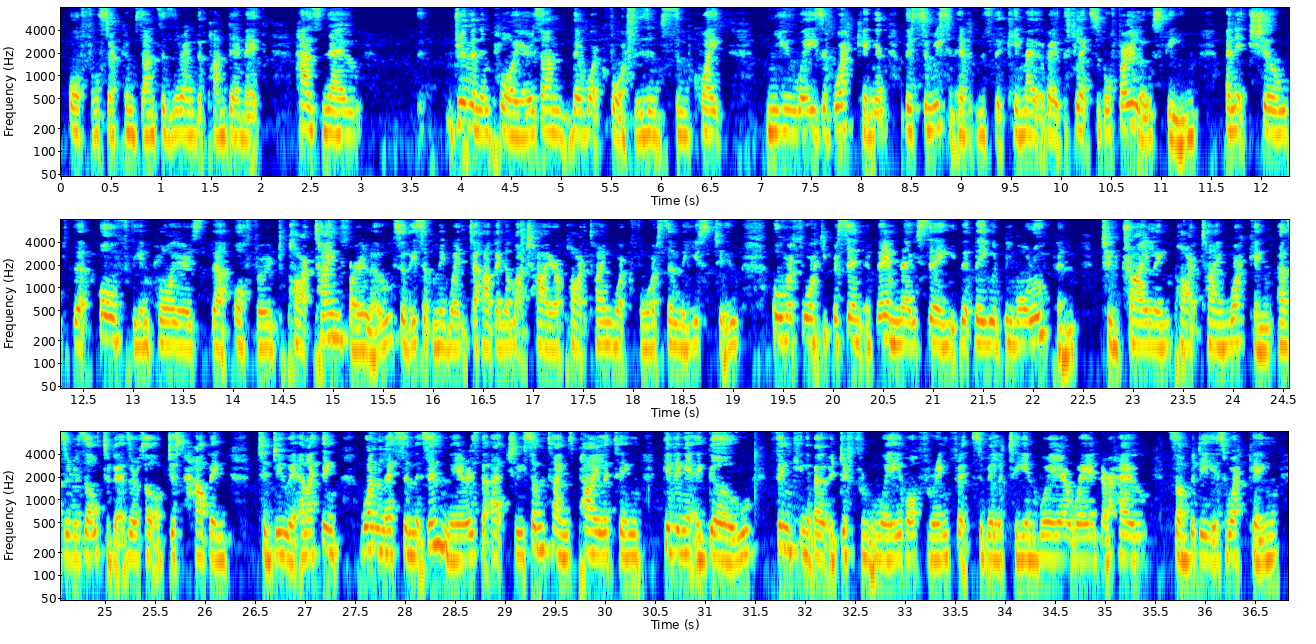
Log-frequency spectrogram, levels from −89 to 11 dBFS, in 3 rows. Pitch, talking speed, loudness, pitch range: 175 Hz, 200 wpm, -18 LUFS, 165-185 Hz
